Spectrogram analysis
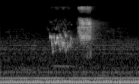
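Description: A budgerigar gives two quick, harsh chirps over a steady low electrical hum.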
